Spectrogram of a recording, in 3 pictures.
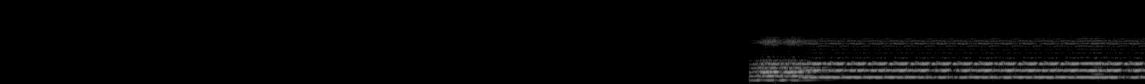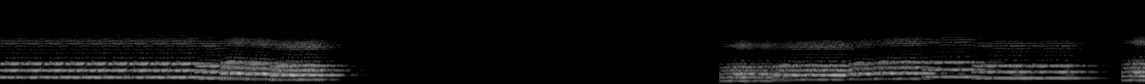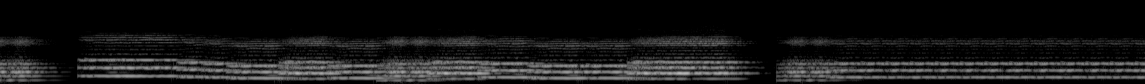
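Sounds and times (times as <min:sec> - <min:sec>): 
first tenor voice singing: 0:07.5 - 0:14.8, 0:18.7 - 0:34.3.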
